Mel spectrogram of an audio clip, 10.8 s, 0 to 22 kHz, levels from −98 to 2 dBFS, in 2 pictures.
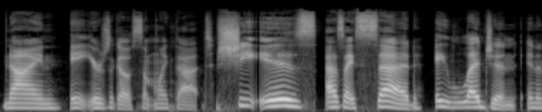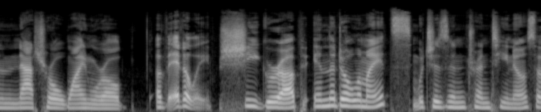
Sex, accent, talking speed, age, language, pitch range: female, American, 175 wpm, 20-39, English, 155-205 Hz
